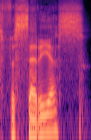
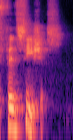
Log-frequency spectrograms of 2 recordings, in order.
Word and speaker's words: facetious: I thought you were being, I think the word is facetious. – That's how you would pronounce it. It's facetious. Facetious.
